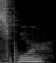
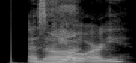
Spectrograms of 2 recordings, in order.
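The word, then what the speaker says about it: spoor: Like a mold spore? S-P-O-R-E?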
